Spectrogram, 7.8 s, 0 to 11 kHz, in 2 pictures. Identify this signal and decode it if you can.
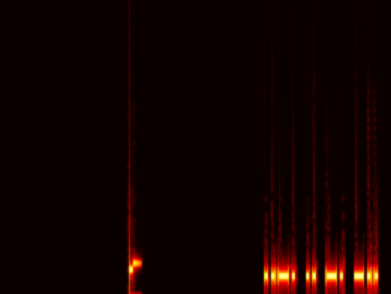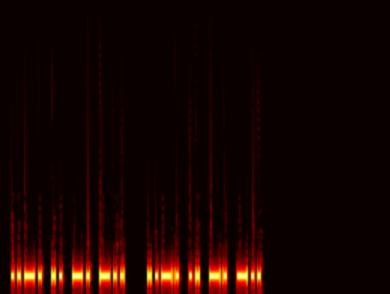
Morse code, heard as a keyed tone, about 36 wpm, 700 Hz. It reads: FIND FIND FIND
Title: Top 100 Words Repeated 35wpm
